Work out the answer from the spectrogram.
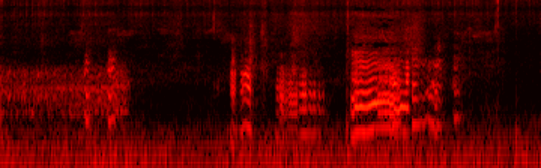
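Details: Chickens on a rainy day, being given corn, utter soft low clucks followed by a louder drawn-out, wavering nasal call near the middle, with low background rumble.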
